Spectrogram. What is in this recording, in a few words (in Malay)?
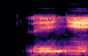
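"lenyek", Malay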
